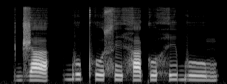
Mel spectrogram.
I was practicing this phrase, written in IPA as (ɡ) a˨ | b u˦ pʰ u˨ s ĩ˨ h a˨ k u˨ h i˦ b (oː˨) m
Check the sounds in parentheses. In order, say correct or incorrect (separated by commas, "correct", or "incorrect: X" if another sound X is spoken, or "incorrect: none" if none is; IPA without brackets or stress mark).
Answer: incorrect: d͡ʒ, incorrect: uː˨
